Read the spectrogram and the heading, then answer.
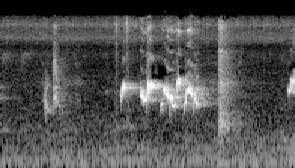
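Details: Red-whiskered bulbul kept caged, singing before a competition: a brief chirp, then one rich rolling phrase of fast warbled notes lasting under a second, followed by a sharp click and a last short note.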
